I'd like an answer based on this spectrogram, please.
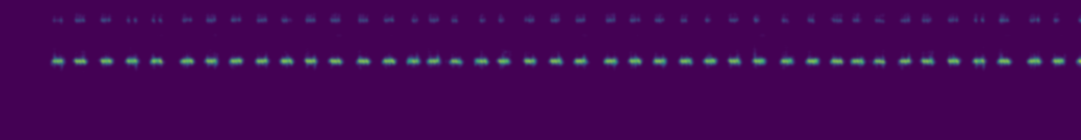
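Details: After a half-second of silence a cricket starts chirping, repeating clear, high, pure-toned pulses roughly four times per second with a steady rhythm until the end.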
